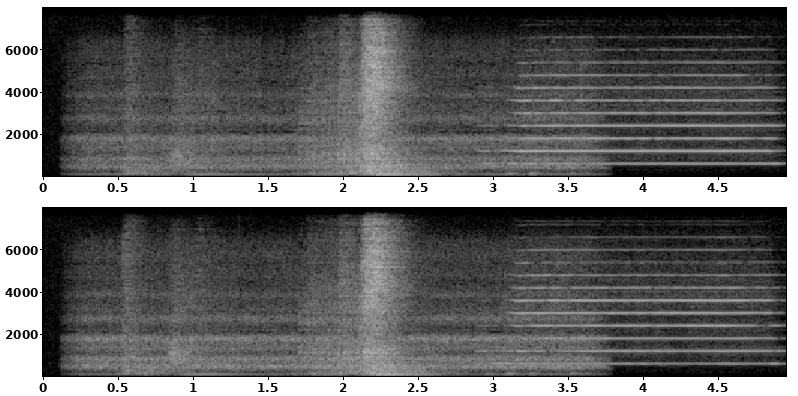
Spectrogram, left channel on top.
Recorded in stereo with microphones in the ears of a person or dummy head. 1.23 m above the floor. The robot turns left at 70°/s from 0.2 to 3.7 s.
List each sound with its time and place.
0.5 s a rattle: 55° right (ahead or behind), 0.6 m; by 2.6 s 40° left (ahead or behind), 0.6 m
2.9 s a trumpet: 25° right, 1.5 m; by 4.9 s 85° right, 1.5 m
